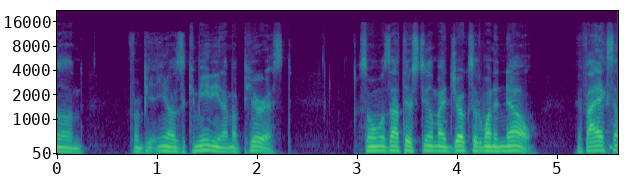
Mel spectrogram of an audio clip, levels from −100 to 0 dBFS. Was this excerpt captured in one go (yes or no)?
yes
